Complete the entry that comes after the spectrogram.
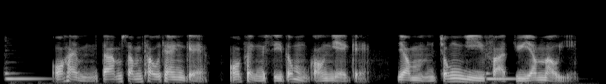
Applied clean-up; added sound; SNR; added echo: none; Bowed string instrument; 9 dB; none.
